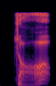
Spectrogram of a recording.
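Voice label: "zhao3", Chinese; HSK; HSK2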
